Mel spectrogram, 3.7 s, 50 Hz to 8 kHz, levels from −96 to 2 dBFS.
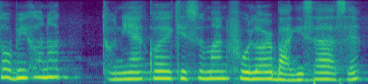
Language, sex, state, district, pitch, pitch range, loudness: Assamese, female, Assam, Kamrup Metropolitan, 245 Hz, 225-260 Hz, -14 LUFS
